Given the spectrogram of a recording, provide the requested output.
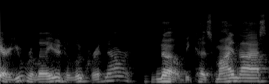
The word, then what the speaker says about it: Ridenour: And now, again, Ridenour is how you say it, but I went through prep just Ridenour because I was like, I'm not going to correct everybody.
